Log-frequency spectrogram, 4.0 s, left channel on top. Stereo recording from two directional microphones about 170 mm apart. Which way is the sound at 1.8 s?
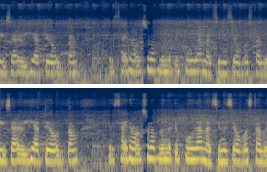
35° right (ahead or behind).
